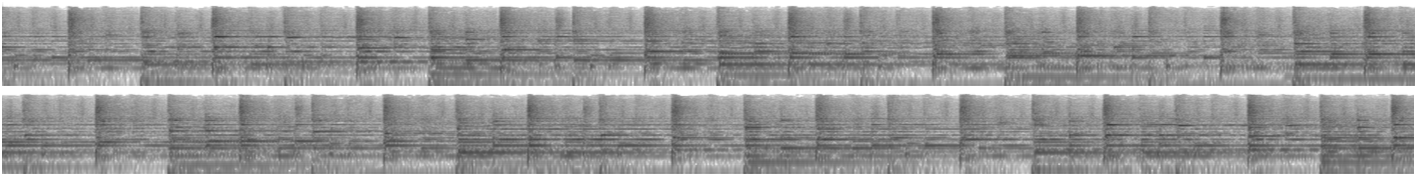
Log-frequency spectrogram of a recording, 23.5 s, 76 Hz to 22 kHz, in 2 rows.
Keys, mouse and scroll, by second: 8.4 2, 10.8 shift+click, 11.9 ctrl+shift+e.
